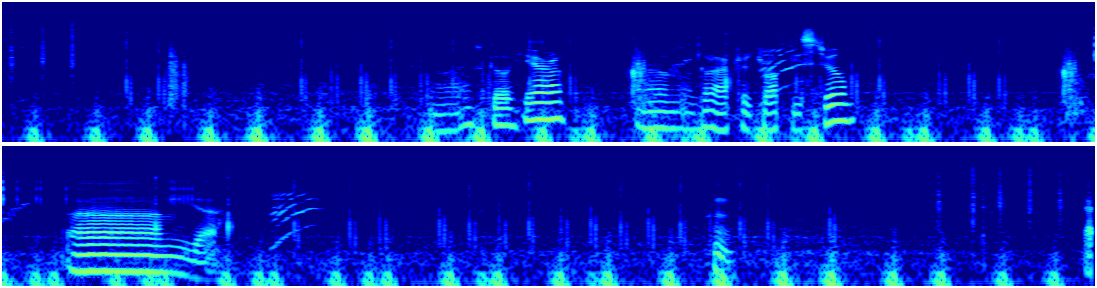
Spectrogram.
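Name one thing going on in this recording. Footsteps thump quickly and steadily on hard ground.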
